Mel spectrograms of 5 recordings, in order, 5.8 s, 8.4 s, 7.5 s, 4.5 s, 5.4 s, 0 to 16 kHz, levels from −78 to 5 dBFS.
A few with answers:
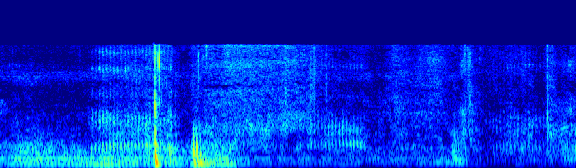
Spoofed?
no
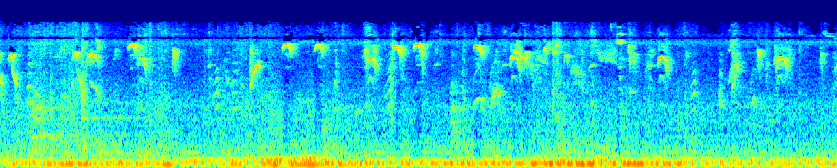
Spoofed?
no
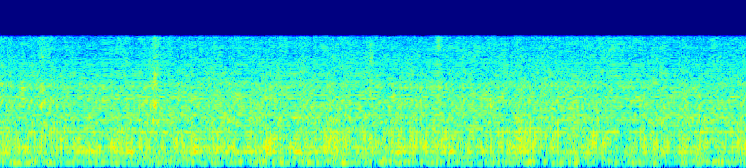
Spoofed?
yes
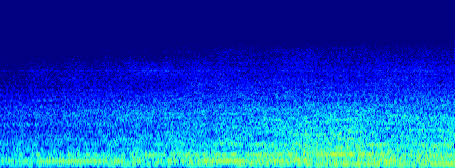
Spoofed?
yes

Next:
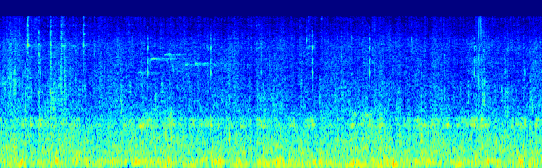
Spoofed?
no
